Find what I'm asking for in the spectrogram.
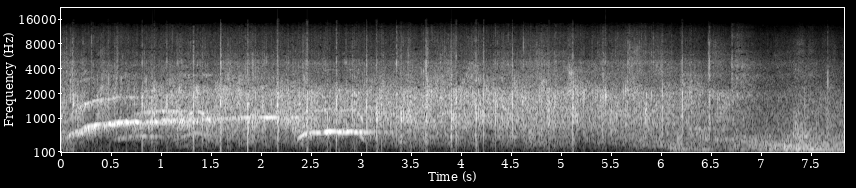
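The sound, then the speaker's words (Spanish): Applause welcoming speakers at a comics convention: a full crowd claps loudly and steadily, then the clapping gradually dies away over the last couple of seconds. “Vamos a recibirles con un aplauso.”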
